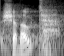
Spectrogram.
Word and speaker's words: Shavuot: It's called Shavuot. That's the Hebrew pronunciation of it.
